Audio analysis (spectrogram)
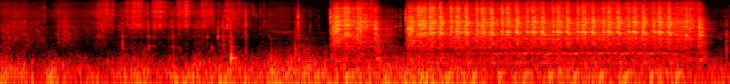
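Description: A Honda TRX ATV engine cranks over in quick mechanical bursts with choke applied, rough rattling turns that give way to a longer, steadier sputtering run near the end.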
